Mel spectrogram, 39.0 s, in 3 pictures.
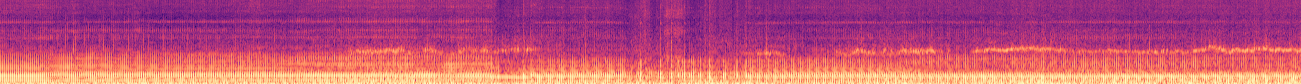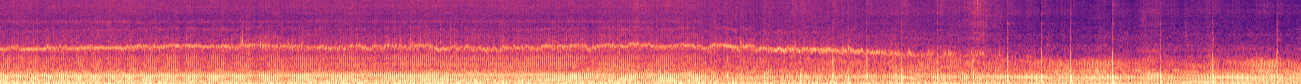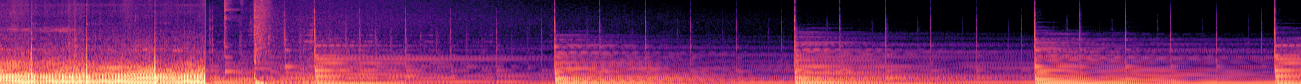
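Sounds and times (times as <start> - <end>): motorcycle engine running: 0.0 - 28.2.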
